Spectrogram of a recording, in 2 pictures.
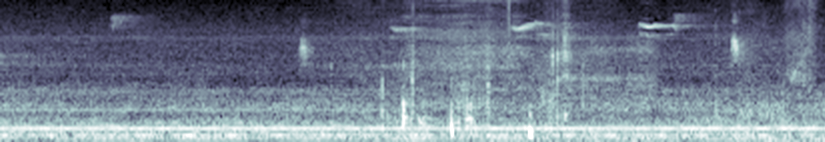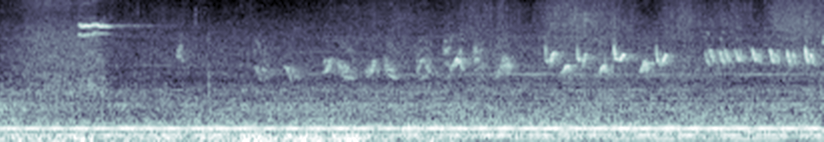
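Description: Birds chirping over a steady low hum, with a quick run of repeated chirps in the last few seconds.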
